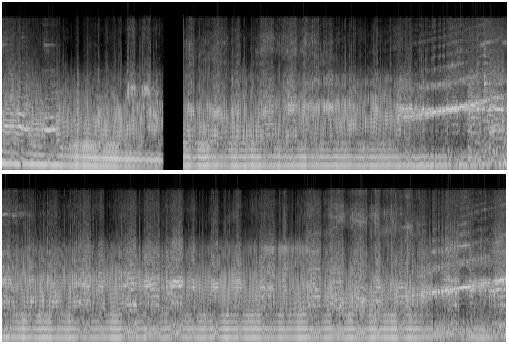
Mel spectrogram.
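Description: Loud electronic DJ music played through a stacked speaker-box rig, with heavy sustained bass. A falling pitch sweep opens it, the sound cuts out for a moment about three seconds in, and rising sweeps build near the middle and at the end.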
